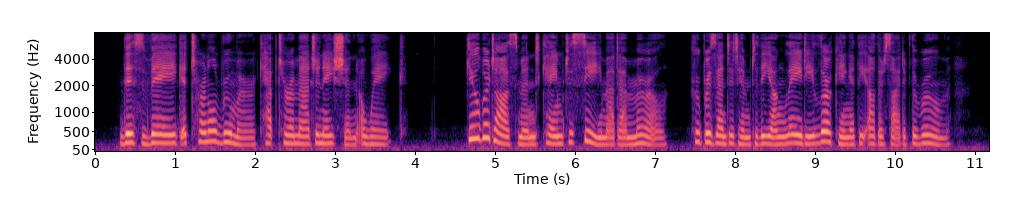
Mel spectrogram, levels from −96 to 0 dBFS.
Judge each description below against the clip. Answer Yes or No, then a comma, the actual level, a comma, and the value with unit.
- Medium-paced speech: Yes, average, 160 wpm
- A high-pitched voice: Yes, high, 195 Hz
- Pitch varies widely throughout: No, average, 3.0 semitones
